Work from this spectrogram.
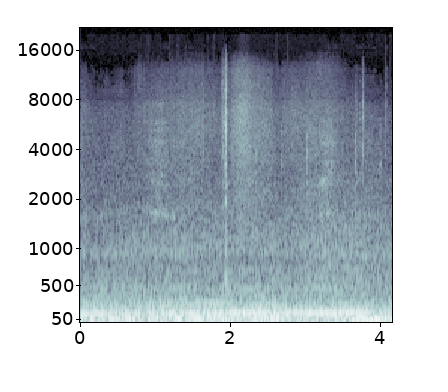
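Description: A car pulls out and accelerates into traffic, a steady loud engine rumble holding throughout with road noise, close and continuous, no talking.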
